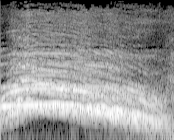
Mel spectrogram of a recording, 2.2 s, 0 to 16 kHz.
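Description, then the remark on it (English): A group of 21 crafters at a crafting weekend in Wisconsin cheer and whoop together in one sustained, rising-and-falling shout lasting about two seconds, loud, tapering off at the end. “That's the sound of 21 members of the OBM Craft Along Facebook group”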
